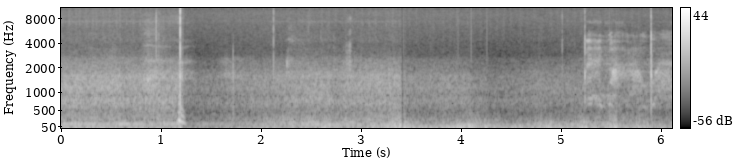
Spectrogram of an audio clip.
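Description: Boys' voices and shouts outdoors over a rumbling, noisy background on the microphone, with one sharp, loud click about a second in.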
